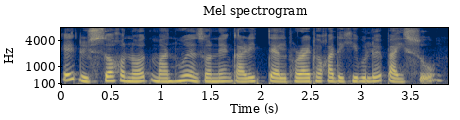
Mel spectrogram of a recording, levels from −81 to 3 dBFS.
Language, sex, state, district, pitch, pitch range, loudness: Assamese, female, Assam, Kamrup Metropolitan, 205 Hz, 195-225 Hz, -16 LUFS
